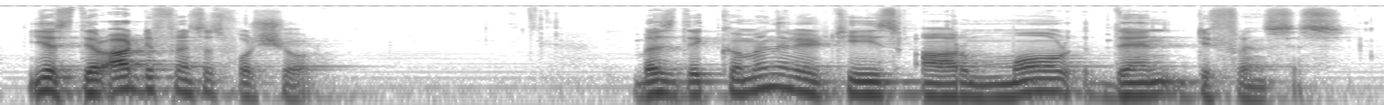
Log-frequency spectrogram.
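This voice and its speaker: Over music in the background, a man talks at a moderate pace and medium pitch with ordinary pitch variation, pausing long and often. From India. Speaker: imam. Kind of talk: interfaith talk. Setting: Islamic center with audience.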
